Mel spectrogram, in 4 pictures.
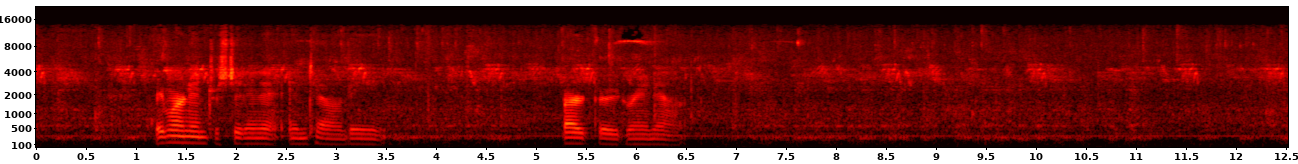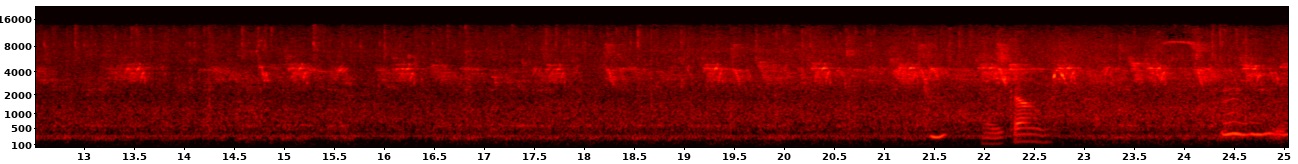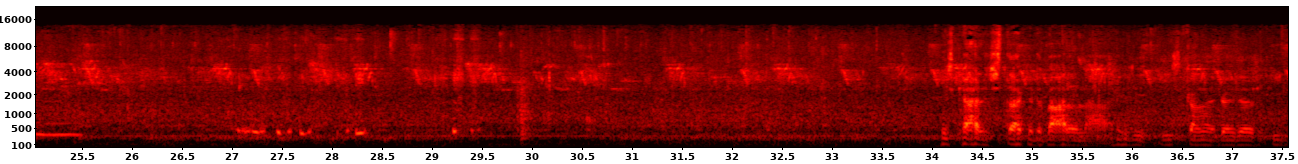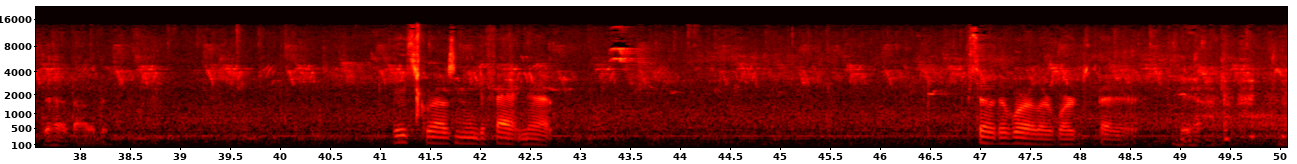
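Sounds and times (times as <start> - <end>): bird chirping: 13.2 - 50.0.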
